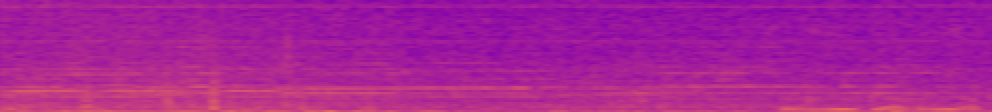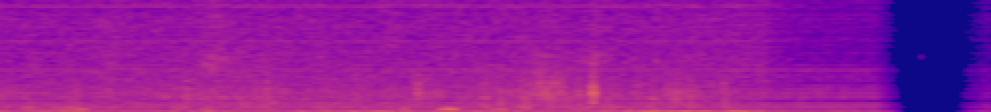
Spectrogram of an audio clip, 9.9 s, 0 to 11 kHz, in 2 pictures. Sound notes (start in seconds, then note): 4.1 people chattering indistinctly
